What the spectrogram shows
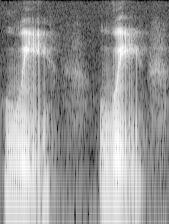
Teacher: it's an L going into that tense, slightly diphthongized E sound,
